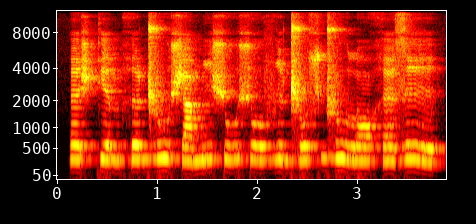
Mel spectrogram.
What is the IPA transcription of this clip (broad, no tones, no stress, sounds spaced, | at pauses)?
ɛ ʃ kʲ ɛ m h ɘ ɖ͡ʐ u ʃ a m i ʃ u ʃ o v i ɖ͡ʐ o s ɖ͡ʐ u l ɔ h ɛ z ɪ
